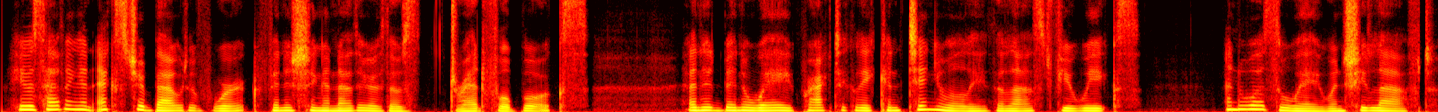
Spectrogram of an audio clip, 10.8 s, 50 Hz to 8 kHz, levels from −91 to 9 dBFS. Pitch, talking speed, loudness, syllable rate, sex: 185 Hz, 165 wpm, -18 LUFS, 5.0 syllables/s, female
